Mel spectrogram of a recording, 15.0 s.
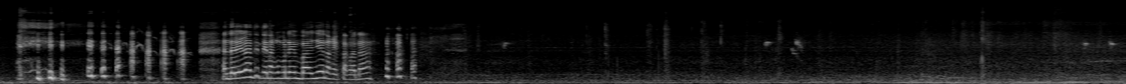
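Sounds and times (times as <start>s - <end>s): low rumble: 0.0s - 10.2s
high bird chirps: 6.7s - 6.9s, 10.2s - 10.8s, 14.4s - 15.0s.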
